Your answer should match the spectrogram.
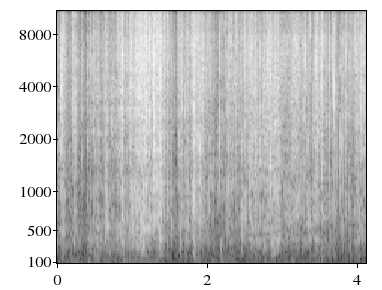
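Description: Thin clear plastic bag crinkling and rustling as a rolled diamond-painting canvas is handled and slid out of it, irregular crackles throughout.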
